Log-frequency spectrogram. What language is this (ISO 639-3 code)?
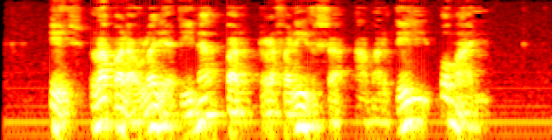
cat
